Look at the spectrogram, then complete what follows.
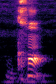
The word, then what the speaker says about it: grand: avec, AVEC, avec un grand, GRAN, তাহলে grand, D silent, grand jardin, jardin, notre quartier, quartier।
